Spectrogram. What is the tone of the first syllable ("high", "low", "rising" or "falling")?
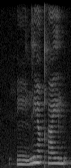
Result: low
